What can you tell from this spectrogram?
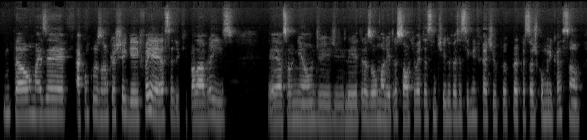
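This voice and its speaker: A woman with a Brazilian accent teaching a Portuguese class over a video call, explaining slowly and often checking in with her students. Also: on the low side, completely flat delivery, darkish tone. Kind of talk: online class lecture.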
